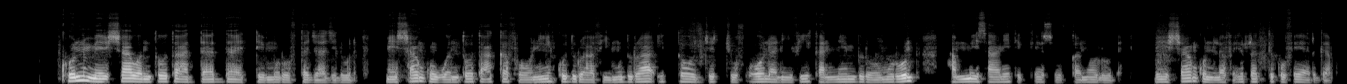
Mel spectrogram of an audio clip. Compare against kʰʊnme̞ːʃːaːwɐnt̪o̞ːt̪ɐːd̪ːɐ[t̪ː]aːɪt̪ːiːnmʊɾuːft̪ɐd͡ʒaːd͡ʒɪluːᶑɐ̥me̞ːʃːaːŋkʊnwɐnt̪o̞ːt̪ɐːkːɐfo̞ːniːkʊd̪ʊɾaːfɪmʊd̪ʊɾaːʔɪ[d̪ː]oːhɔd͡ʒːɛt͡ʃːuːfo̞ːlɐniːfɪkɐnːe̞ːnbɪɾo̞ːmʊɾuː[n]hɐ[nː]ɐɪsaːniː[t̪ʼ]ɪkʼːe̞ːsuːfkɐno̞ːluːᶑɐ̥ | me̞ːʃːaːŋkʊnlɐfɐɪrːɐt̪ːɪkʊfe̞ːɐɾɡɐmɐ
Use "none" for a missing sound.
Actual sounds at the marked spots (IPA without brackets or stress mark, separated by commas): d̪ː, t̪ː, n, mː, t̪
